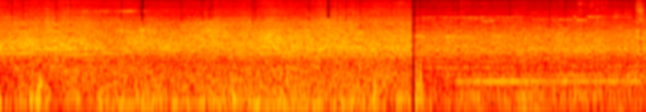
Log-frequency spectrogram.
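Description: A GO Transit commuter train rumbling past at a distance, mixed with road traffic noise. About six seconds in the sound breaks off sharply, and a steady low engine hum follows.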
